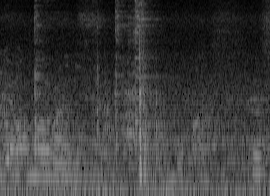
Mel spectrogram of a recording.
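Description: Metal spoon and fork clinking against dishes while eating: a few sharp clinks, the loudest about a second in.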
